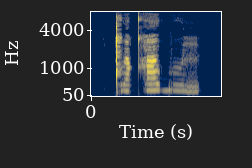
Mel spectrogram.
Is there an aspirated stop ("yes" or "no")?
yes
